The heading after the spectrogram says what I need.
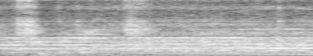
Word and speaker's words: Sinterklaas: In English, Saint Sir Klaas. And when you pronounce it fast, then you can Sinterklaas.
